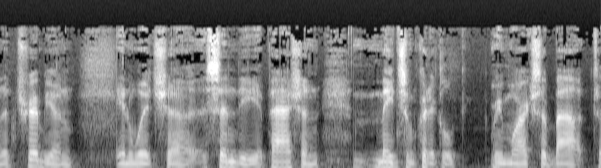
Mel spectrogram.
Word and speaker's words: Paschen: We should mention that the name of the challenger is Cindy Passion. – Yes, pardon me. I meant to say that. – Not spelled like Passion, but... – Yeah, P-A-S-C-H-E-N.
